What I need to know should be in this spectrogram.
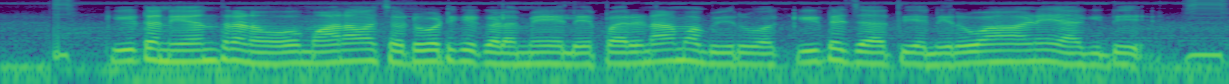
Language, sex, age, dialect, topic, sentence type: Kannada, female, 25-30, Coastal/Dakshin, agriculture, statement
